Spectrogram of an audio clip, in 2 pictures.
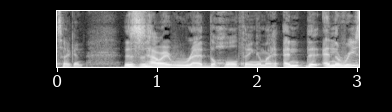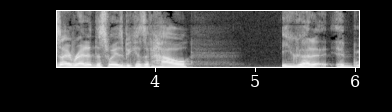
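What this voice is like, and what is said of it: Usual voice. Nothing is said of it.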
